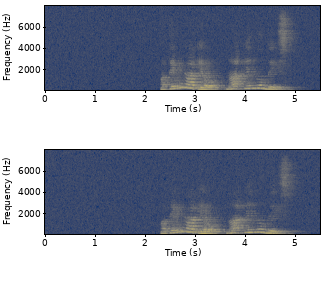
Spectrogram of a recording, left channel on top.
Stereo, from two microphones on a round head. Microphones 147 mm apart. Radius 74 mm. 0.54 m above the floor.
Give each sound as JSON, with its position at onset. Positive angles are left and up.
{"t": 2.3, "sound": "a woman speaking", "side_deg": 65, "distance_m": 6.0}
